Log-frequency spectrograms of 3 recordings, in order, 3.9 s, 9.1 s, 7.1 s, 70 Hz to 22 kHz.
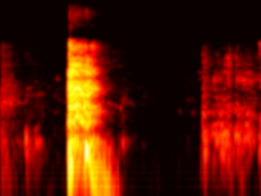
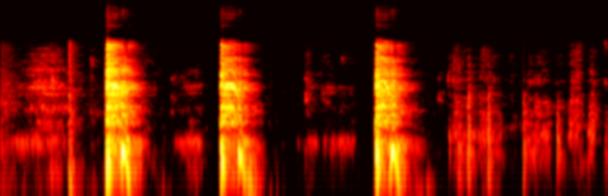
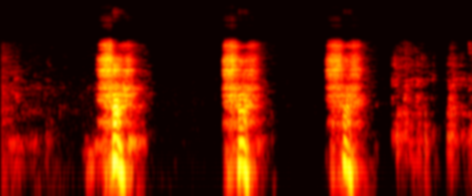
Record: cough_length: 3.9 s
cough_amplitude: 32768
cough_signal_mean_std_ratio: 0.25
three_cough_length: 9.1 s
three_cough_amplitude: 32768
three_cough_signal_mean_std_ratio: 0.27
exhalation_length: 7.1 s
exhalation_amplitude: 21010
exhalation_signal_mean_std_ratio: 0.31
survey_phase: beta (2021-08-13 to 2022-03-07)
age: 65+
gender: Male
wearing_mask: 'No'
symptom_none: true
smoker_status: Ex-smoker
respiratory_condition_asthma: false
respiratory_condition_other: false
recruitment_source: REACT
submission_delay: 1 day
covid_test_result: Negative
covid_test_method: RT-qPCR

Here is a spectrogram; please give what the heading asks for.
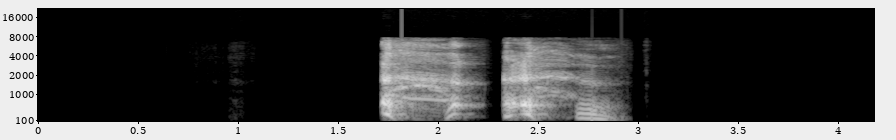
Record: cough_length: 4.2 s
cough_amplitude: 26227
cough_signal_mean_std_ratio: 0.3
survey_phase: beta (2021-08-13 to 2022-03-07)
age: 65+
gender: Male
wearing_mask: 'No'
symptom_none: true
smoker_status: Ex-smoker
respiratory_condition_asthma: false
respiratory_condition_other: false
recruitment_source: REACT
submission_delay: 3 days
covid_test_result: Negative
covid_test_method: RT-qPCR
influenza_a_test_result: Negative
influenza_b_test_result: Negative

